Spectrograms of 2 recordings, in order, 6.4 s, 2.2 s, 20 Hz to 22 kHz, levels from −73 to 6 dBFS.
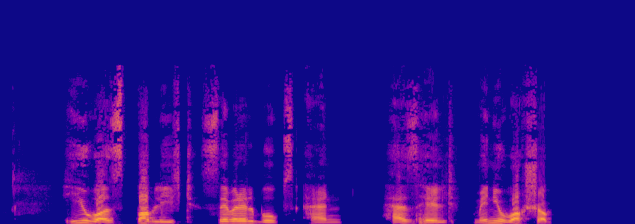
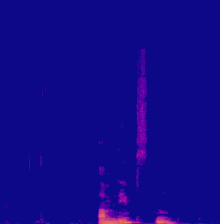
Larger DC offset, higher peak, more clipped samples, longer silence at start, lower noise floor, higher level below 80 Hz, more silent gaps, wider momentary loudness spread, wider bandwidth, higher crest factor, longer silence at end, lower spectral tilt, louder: neither; first, -2 dBFS vs -10 dBFS; neither; second, 0.65 s vs 1 s; first, -87 dBFS vs -69 dBFS; about the same, -62 dBFS vs -64 dBFS; neither; about the same, 11 LU vs 13 LU; about the same, 16 kHz vs 17.5 kHz; about the same, 18 dB vs 20 dB; first, 0.85 s vs 0.45 s; second, -3.5 dB/octave vs -7.5 dB/octave; first, -17 LUFS vs -29 LUFS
